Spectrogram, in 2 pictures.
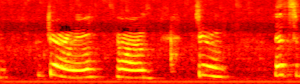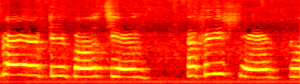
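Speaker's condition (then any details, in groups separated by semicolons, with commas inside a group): ALS; diagnosed about seven years ago, uses trike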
